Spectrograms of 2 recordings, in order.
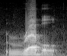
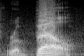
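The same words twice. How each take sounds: First: The stress is on the first syllable. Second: The stress is on the second syllable. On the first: It is used as a noun. "Stress on the first word. That's the noun form" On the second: It is used as a verb. "the stress is on the second syllable with rebel with the verb form"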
